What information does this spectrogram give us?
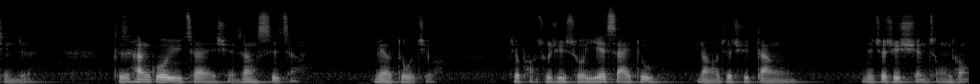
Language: Chinese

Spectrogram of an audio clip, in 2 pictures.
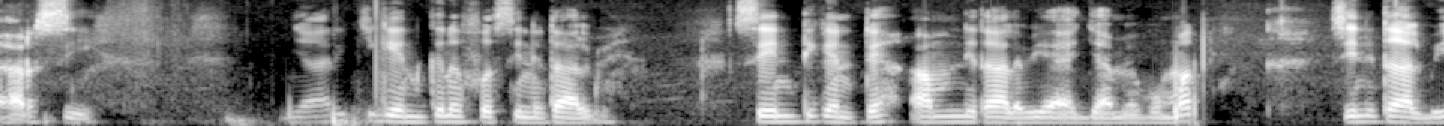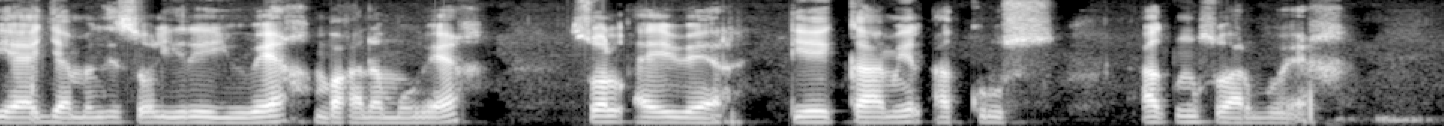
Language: Wolof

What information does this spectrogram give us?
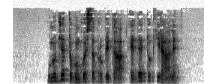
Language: Italian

